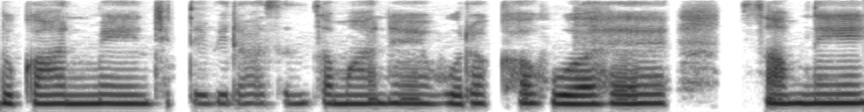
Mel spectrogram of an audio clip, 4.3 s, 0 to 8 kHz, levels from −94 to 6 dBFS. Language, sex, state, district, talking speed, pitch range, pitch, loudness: Hindi, female, Chhattisgarh, Korba, 165 wpm, 235-245 Hz, 240 Hz, -15 LUFS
